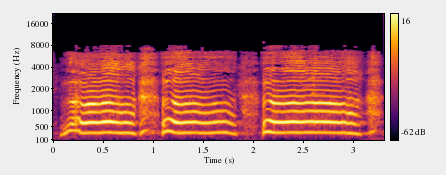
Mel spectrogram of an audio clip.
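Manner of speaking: high, loud pained wails; crying out loud. Retold or imitated. Boy wails at thawing hands, high and loud. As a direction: wail like thawing hands hurt. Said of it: "I'm crying out loud".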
